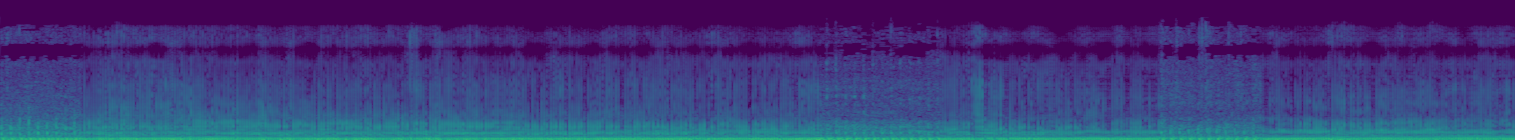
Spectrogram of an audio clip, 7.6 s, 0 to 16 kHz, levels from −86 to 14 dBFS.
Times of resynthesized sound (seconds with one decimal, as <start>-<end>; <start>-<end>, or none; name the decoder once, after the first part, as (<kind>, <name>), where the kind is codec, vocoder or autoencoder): 0.4-4.1 (vocoder, BigVGAN v2); 4.7-5.8; 6.3-7.6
